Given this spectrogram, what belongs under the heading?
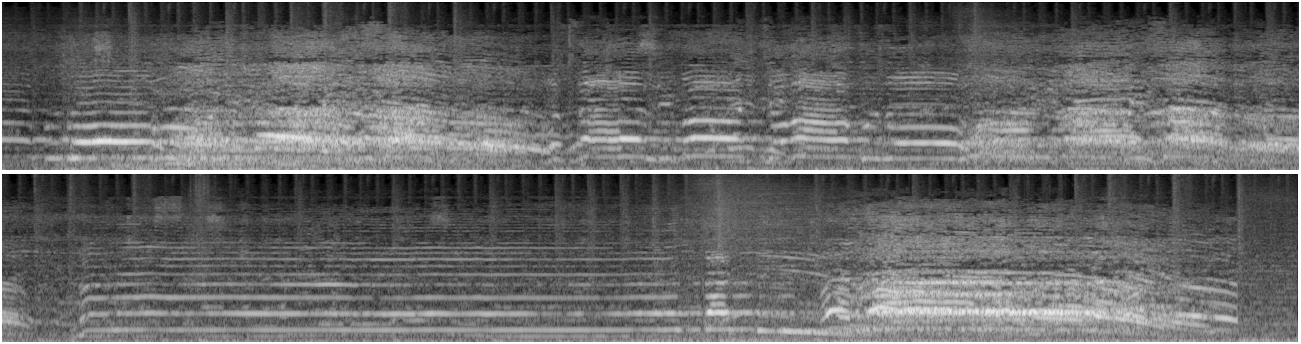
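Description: Large protest crowd in Muzaffarabad chanting and shouting in rhythmic bursts, with a siren-like sustained tone wailing between the chants, loud and close.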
